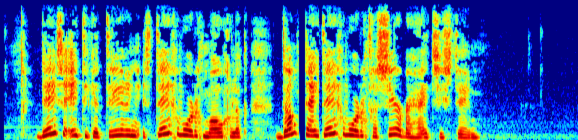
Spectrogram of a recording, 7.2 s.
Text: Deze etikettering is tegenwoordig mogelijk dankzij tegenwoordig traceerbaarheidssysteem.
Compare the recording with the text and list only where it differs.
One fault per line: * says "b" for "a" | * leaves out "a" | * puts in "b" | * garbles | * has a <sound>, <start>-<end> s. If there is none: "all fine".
* has a dropout, 3.7-3.8 s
